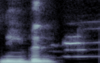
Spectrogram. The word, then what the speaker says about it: Nemain: Nevin's her name is spelled Nemain, but it's pronounced Neven, and it means venomous.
